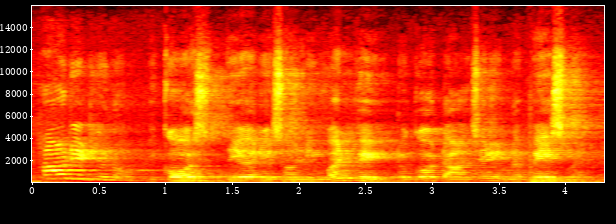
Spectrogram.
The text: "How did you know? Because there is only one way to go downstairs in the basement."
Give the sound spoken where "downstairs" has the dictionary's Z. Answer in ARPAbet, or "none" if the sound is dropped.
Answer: none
